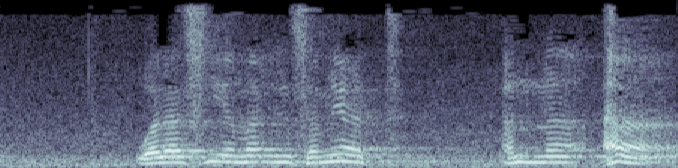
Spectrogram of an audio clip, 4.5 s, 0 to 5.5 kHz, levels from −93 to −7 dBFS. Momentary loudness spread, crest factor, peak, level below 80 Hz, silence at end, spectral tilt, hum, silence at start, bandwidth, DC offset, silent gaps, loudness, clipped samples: 17 LU; 16 dB; -6 dBFS; -42 dBFS; 0 s; -7.5 dB/octave; none; 0 s; 5.4 kHz; under 0.1%; none; -20 LUFS; under 0.1%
